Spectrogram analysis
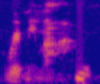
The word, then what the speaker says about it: Remy Ma: Remy Ma.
